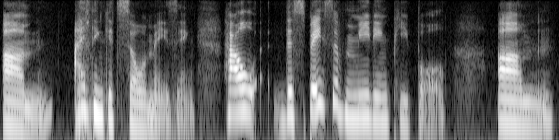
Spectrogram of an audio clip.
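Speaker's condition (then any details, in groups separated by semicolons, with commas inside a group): No condition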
